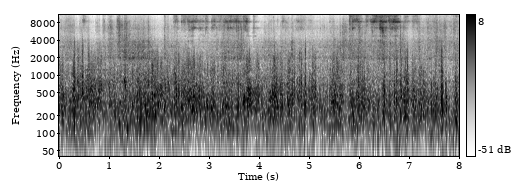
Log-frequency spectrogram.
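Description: Running noise of a passenger train heard from an open carriage window: a steady rumble of wheels on the rails with scattered short clicks, and wind on the microphone.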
